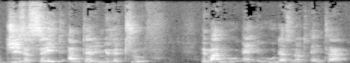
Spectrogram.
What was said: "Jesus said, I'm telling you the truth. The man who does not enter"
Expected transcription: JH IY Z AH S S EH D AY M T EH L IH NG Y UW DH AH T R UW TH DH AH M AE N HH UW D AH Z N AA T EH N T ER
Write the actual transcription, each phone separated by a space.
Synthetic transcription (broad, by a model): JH IY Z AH S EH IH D AY M T EH L IH NG Y UW DH AH T R UW TH DH AH M AE N HH UW D AH Z N AA T EH N T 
